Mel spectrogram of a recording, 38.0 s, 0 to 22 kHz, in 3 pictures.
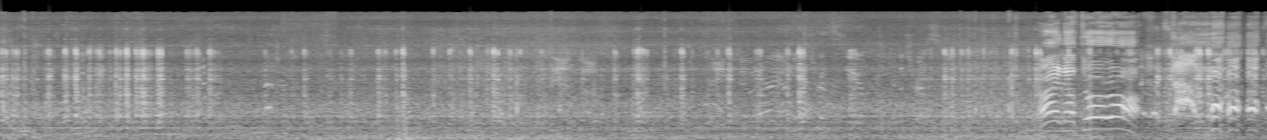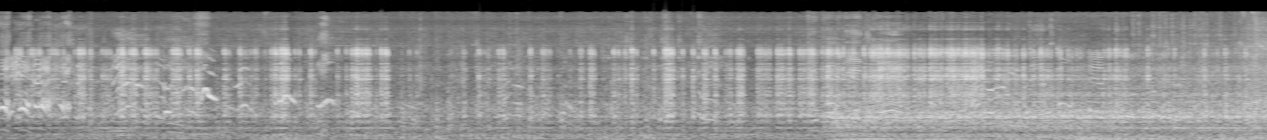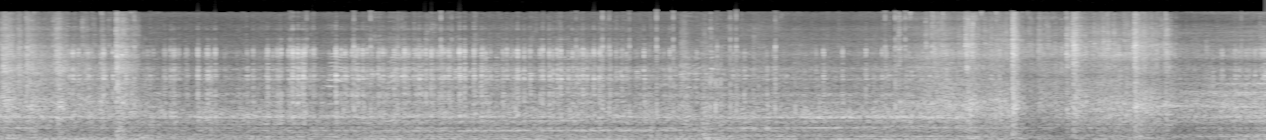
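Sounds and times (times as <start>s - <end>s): mechanical bull motor humming: 0.0s - 38.0s.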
